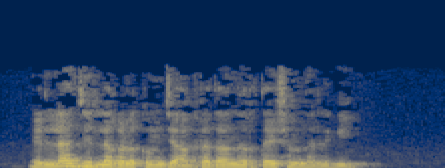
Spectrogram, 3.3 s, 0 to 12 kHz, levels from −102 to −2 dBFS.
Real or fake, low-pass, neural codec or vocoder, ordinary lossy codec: real; 7.2 kHz; none; MP3, 32 kbps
